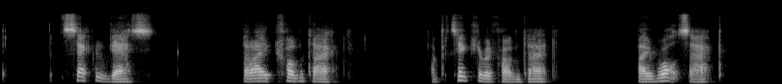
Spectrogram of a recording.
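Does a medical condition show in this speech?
Yes: muscular dystrophy; very slowly progressive muscular dystrophy, severe physical disability, relies on voice control of devices; can just about speak, limited breath, eye gaze technology may come next after voice control; effortful enunciation, uses fewest words to conserve breath.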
